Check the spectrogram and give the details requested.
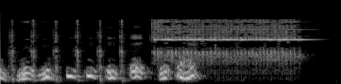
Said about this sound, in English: What was that? Your luck running out. No, it sounded more like an egg timer.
